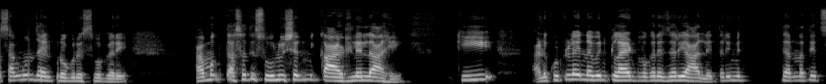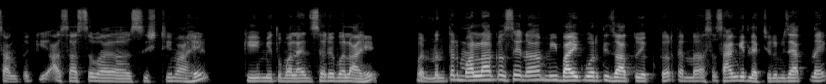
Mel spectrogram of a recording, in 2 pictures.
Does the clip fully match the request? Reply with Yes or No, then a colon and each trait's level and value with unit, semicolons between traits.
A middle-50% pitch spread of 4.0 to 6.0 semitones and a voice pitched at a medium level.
Yes: average, 4.3 semitones; medium, 175 Hz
